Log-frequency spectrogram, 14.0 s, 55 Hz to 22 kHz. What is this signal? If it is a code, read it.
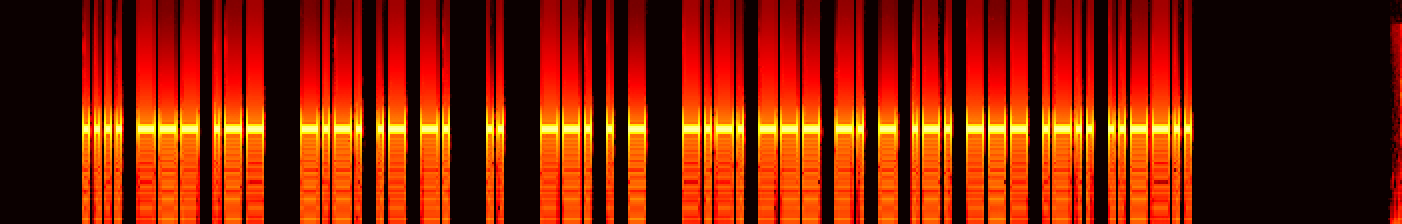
Morse code, heard as a keyed tone, about 22 wpm, 700 Hz. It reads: HOW CAN I GET CONTROL?
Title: Sentences from Top 1000 Words - Review Part 3 - 22wpm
